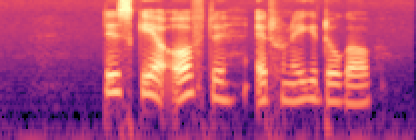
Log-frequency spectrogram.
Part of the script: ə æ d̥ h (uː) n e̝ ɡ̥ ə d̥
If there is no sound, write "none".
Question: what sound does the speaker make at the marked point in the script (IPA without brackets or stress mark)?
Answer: u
